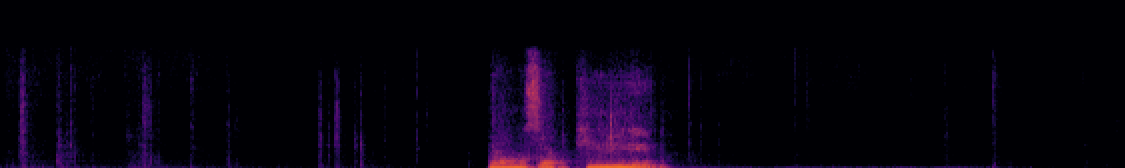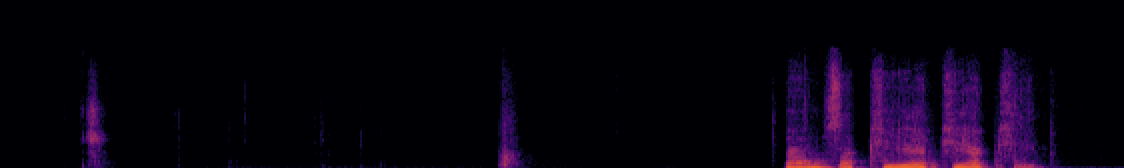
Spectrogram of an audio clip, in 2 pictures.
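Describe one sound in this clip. Playing cards slide and tap softly against each other.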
